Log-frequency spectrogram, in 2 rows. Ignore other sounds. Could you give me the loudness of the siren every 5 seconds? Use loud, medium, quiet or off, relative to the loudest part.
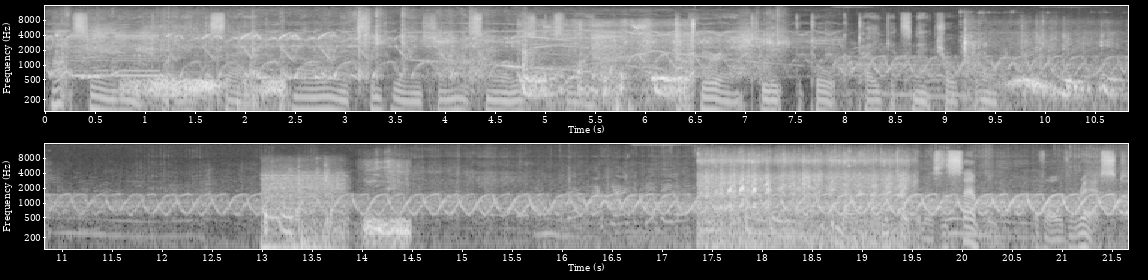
loud, medium, medium, loud, loud.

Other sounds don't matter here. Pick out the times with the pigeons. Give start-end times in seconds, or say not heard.
0.7-2.4, 4.7-6.5, 9.1-10.8, 12.9-14.5, 17.4-19.6.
